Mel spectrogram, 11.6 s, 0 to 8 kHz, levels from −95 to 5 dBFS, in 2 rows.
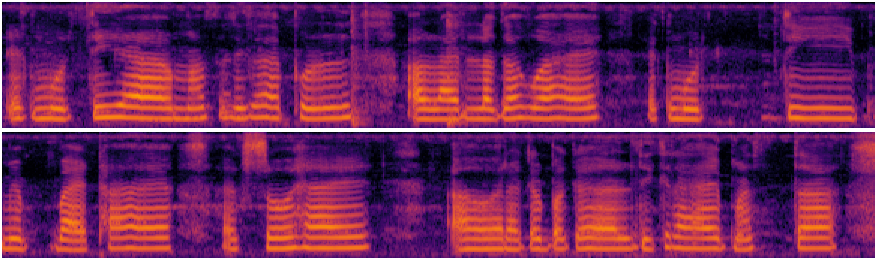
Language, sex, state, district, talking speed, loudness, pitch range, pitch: Hindi, female, Chhattisgarh, Kabirdham, 135 wpm, -26 LUFS, 235-250 Hz, 245 Hz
